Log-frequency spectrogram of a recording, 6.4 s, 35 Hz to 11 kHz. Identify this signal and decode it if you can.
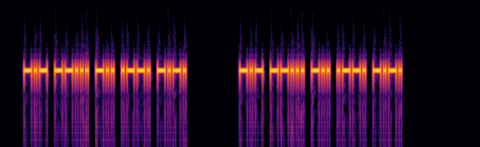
Morse code, heard as a keyed tone, about 36 wpm, 700 Hz. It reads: K7DPC K7DPC
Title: USA Call Signs - 5 Characters - Repeated 2x - 35wpm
